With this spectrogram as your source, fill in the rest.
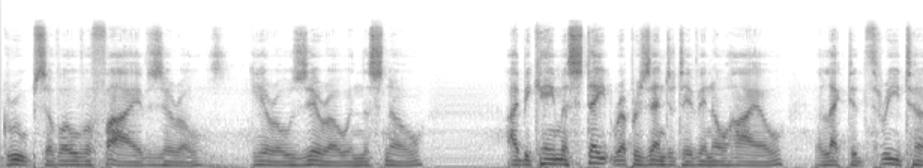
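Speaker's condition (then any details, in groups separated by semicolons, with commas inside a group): No condition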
